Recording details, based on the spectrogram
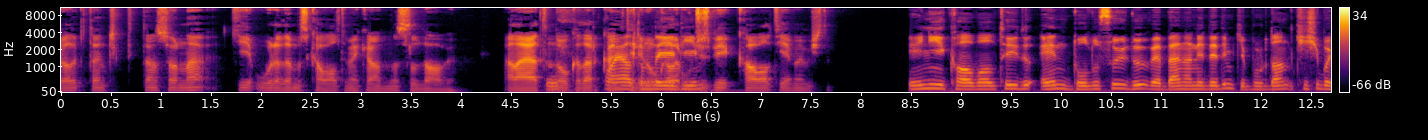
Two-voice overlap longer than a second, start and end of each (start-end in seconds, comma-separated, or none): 4.8-6.5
